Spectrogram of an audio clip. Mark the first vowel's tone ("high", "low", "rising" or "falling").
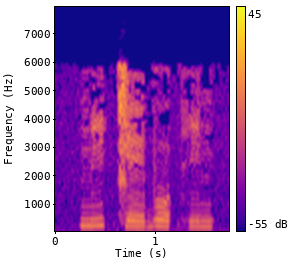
rising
